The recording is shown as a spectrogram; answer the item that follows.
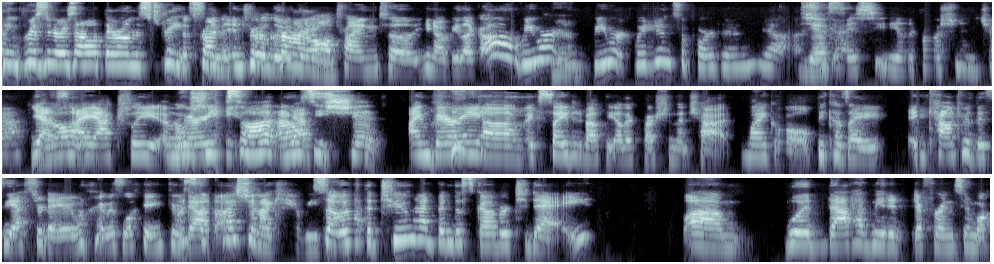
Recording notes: Earlier in November we had our last live zoom event of the year with Patrons.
